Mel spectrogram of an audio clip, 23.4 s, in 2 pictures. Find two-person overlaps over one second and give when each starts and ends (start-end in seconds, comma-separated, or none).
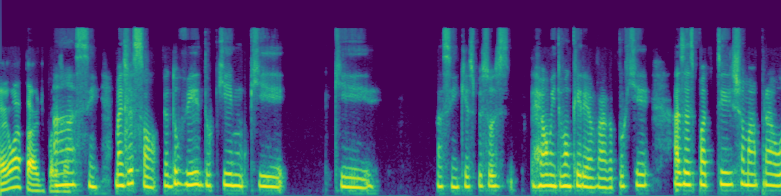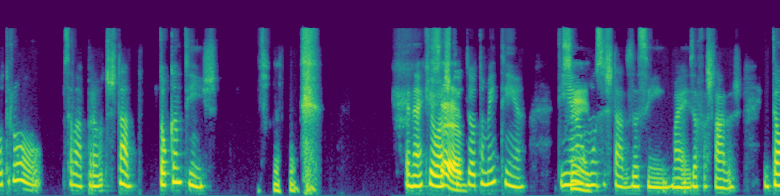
none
